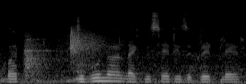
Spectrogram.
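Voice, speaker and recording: A man's voice: medium pitch, fairly even intonation, brisk. A man giving live darts commentary as one of a pair of commentators. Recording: clearly noisy live event sound.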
